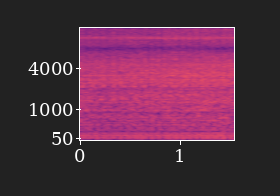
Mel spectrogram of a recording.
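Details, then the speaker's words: 2000 Lexus RX300 idling, heard from beneath near the downstream oxygen sensor: steady low idle with a rapid puffing tick; large exhaust leak through a gap at the sensor flange with rusted, missing bolts, possibly missing gasket. "did you hear that so that's very huge leak and the leak actually is coming from here"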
